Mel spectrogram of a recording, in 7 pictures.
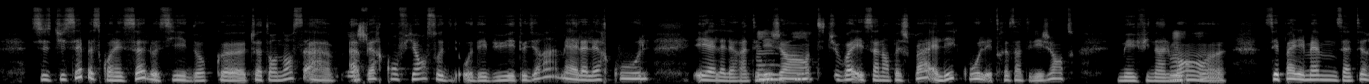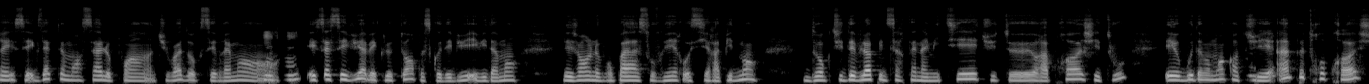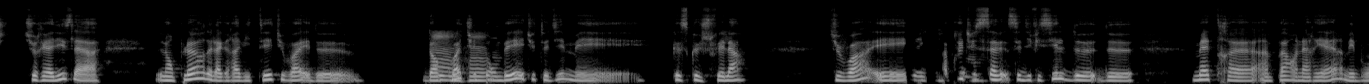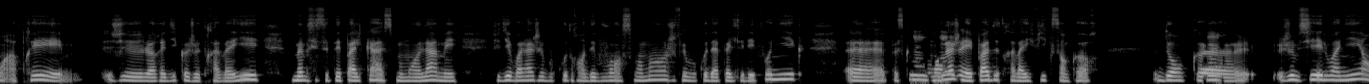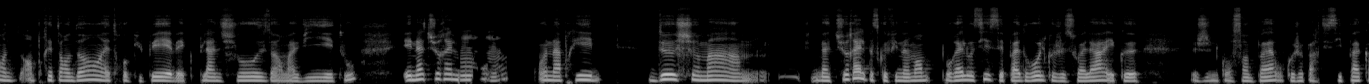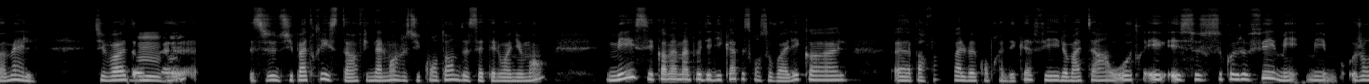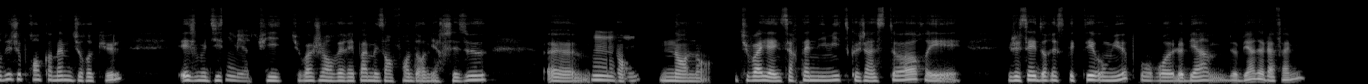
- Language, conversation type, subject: French, advice, Pourquoi est-ce que je me sens mal à l’aise avec la dynamique de groupe quand je sors avec mes amis ?
- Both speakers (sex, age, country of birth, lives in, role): female, 35-39, France, Portugal, advisor; female, 35-39, France, Spain, user
- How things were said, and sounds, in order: none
